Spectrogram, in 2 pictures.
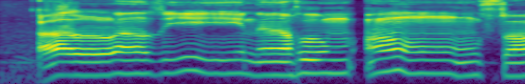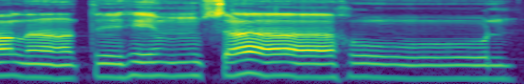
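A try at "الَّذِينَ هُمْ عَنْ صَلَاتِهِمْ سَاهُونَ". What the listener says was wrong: Baik. Sanya Bapak kepanjangan. Sahun itu aja. Sahun.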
